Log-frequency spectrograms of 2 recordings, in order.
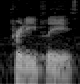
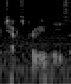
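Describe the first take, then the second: First: Said in the usual way. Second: Whispered under the breath. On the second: Shown as a demonstration. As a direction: whisper it as an aside. Joke repeated under breath.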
